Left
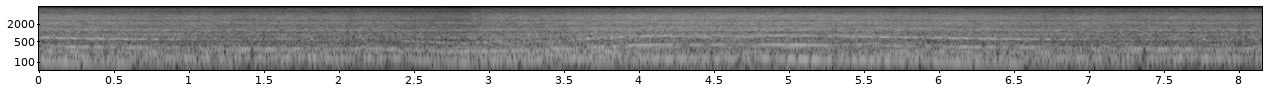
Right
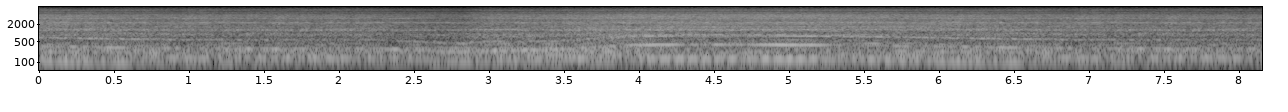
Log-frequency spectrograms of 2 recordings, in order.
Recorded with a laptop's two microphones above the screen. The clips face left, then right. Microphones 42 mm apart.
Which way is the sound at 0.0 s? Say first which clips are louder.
Right 1 dB; 70° right (ahead or behind).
